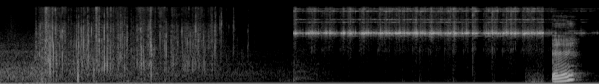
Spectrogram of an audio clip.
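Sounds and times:
crinkly package wrapping being torn open: 0:00.4 - 0:02.6
bright steady high-pitched ringing tone: 0:03.0 - 0:05.9.

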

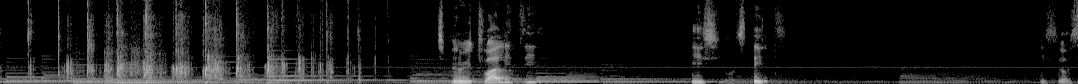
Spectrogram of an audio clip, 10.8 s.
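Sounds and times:
audience clapping for a speaker: 0:00.0 - 0:03.9
sustained organ or keyboard chords: 0:00.0 - 0:10.7
speech: 0:04.5 - 0:05.5, 0:06.9 - 0:07.9, 0:10.4 - 0:10.7.

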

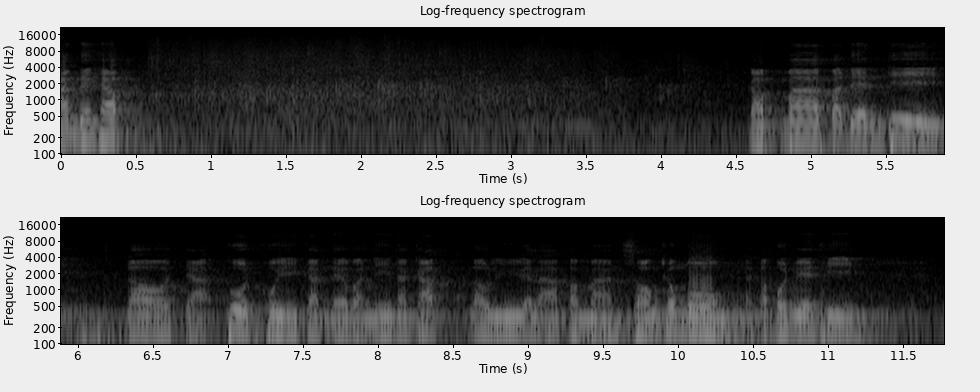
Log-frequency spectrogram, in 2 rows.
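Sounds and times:
speech: 0:00.0 - 0:00.7, 0:04.6 - 0:11.7
crowd applauding: 0:00.6 - 0:04.5.

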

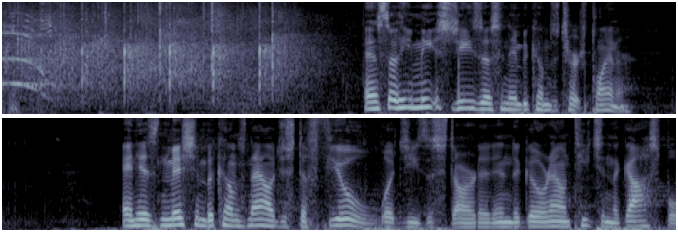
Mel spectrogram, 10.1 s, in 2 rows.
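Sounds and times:
audience clapping in a reverberant room: 0:00.0 - 0:02.6
speech: 0:02.7 - 0:04.8, 0:06.0 - 0:10.1.

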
